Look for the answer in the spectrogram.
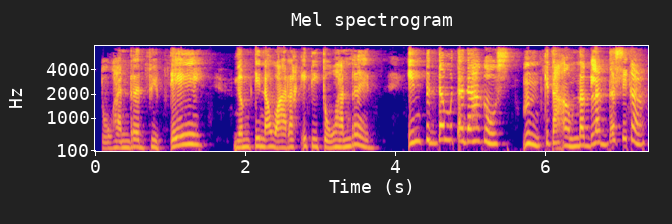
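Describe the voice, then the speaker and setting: A woman with an Ilocano Filipino accent playing a chatty, helpful village wife who grumbles good-naturedly, in a husky-voiced radio comedy drama. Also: fairly high pitch, expressive, measured pace, dull audio, heavily acted. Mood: eager, coaxing.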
